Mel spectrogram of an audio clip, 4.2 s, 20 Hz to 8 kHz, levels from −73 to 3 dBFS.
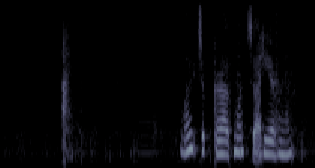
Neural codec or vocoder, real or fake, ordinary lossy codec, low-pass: codec, 16 kHz, 0.5 kbps, FreqCodec, larger model; fake; none; 7.2 kHz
